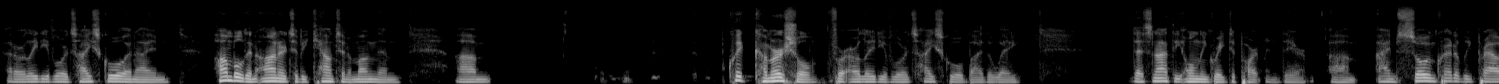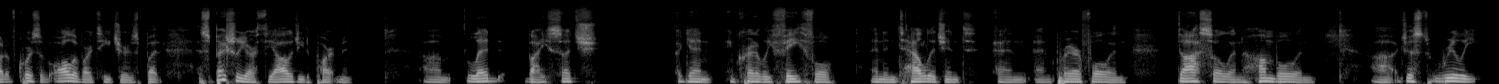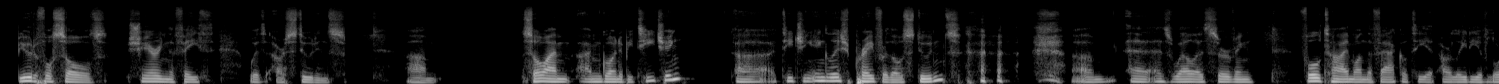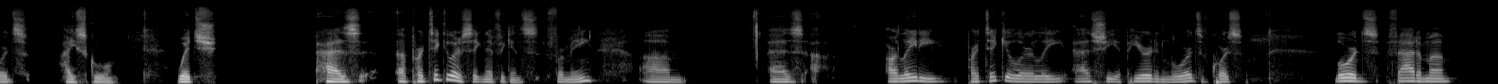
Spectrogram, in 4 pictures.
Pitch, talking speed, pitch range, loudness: 125 Hz, 135 wpm, 115-140 Hz, -27 LUFS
